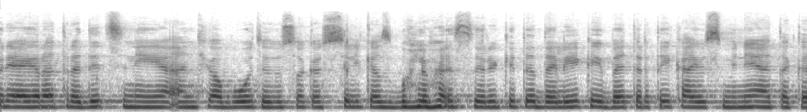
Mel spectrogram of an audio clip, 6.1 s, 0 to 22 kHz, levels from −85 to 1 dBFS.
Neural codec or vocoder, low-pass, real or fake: vocoder, 48 kHz, 128 mel bands, Vocos; 14.4 kHz; fake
